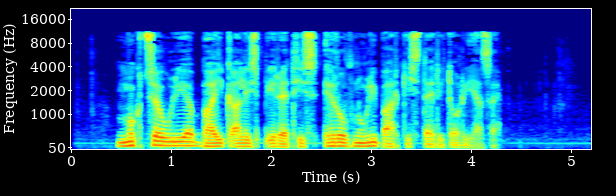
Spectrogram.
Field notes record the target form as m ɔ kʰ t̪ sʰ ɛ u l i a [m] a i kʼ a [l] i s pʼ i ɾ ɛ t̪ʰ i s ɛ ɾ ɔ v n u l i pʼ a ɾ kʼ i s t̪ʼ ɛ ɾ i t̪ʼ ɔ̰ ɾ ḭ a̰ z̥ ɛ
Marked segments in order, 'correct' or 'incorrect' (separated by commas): incorrect, correct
